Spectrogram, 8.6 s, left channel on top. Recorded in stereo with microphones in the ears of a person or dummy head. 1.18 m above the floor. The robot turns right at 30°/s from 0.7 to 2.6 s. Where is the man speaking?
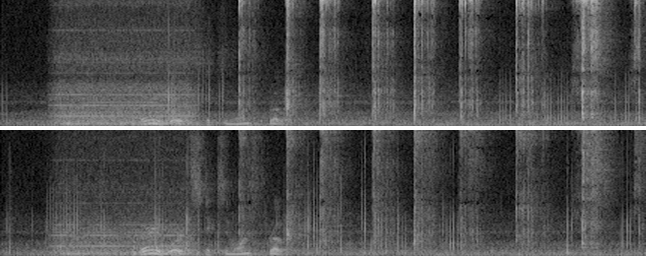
70° right (ahead or behind), 1.3 m; by 3.9 s 55° right (ahead or behind), 1.3 m.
